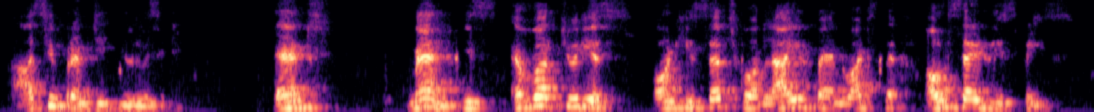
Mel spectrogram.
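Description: A man's high-pitched voice at a very slow pace, with ordinary pitch variation and audible room echo. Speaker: webinar organizer host. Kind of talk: formal webinar hosting. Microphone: video call.

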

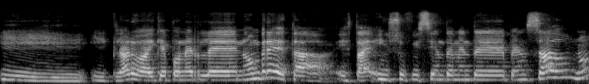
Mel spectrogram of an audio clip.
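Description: A woman with a bright, sharp tone and fairly high pitch talks at a very slow pace with lively intonation and hardly any pauses. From Canary Islands. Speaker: philosophy researcher; speaker. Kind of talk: talk in an online seminar. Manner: halting. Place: home room. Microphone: video call.

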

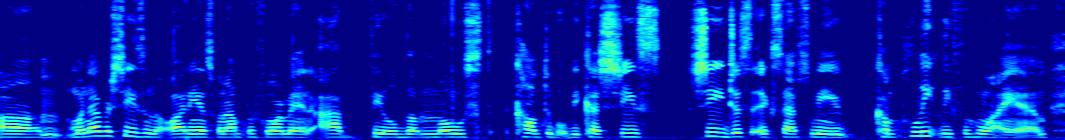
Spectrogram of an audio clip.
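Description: Over light background noise, the voice has a dark, mellow tone, a New York accent and fairly even intonation. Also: woman. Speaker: comedian. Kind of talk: stand-up. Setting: stage with audience. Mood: warm, reflective. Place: studio. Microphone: lapel.

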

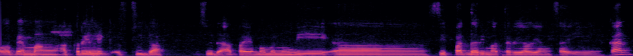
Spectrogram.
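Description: A woman at a moderate pace, dry sound with no echo, over a quiet background. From West Sumatra, Payakumbuh; West Sumatra. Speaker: multimedia artist; guest. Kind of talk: casual chat. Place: home room. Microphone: video call.

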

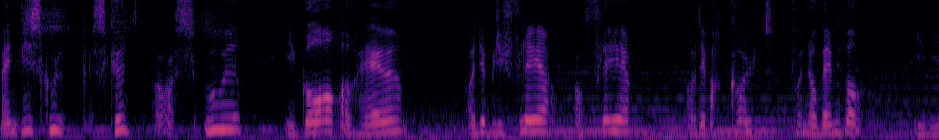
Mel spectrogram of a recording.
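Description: Over clear background music, a woman talks at a very slow pace with long, frequent pauses. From Paris, France. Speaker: Holocaust survivor. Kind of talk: public lecture to an audience. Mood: grave, reflective storytelling. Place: home room.

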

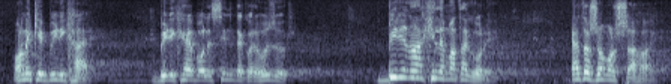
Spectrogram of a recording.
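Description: A man speaks loudly at a high pitch. His tone is animated and his intonation lively. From Bangladesh. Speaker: Islamic preacher. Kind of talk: sermon. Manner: animated, calls for loud responses. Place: stage. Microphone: podium.

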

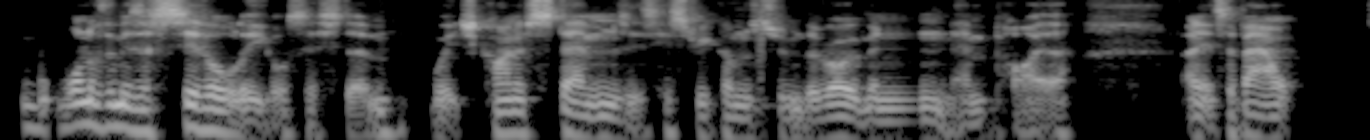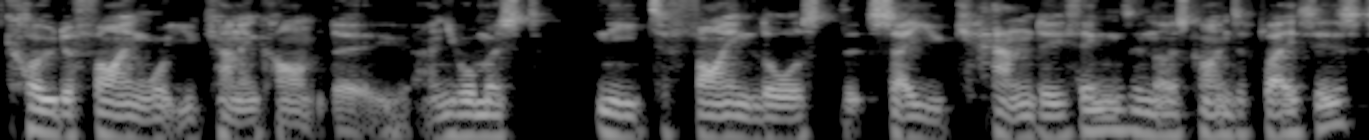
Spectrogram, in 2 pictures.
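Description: A man speaks at a moderate pace with a fairly low pitch and vocal fry. His intonation is lively, and the background is quiet. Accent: English. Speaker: law tutor; admissions tutor. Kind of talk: webinar Q&A. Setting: video call. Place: home room. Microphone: webcam.

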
